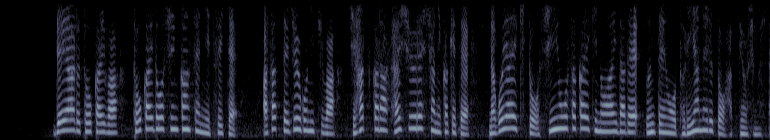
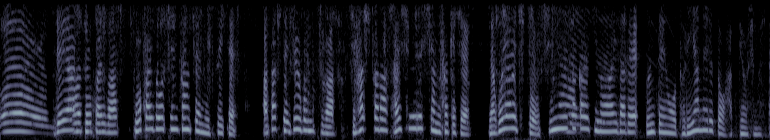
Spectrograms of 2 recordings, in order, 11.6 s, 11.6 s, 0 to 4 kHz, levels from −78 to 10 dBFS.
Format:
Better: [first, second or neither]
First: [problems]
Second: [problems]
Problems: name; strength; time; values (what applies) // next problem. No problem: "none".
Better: first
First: none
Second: noise reduction (neural mask model Resemble Enhance denoiser)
